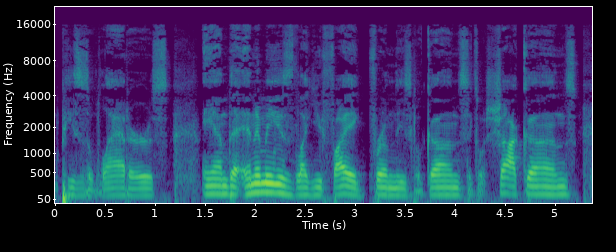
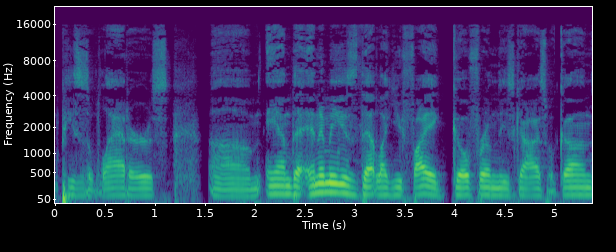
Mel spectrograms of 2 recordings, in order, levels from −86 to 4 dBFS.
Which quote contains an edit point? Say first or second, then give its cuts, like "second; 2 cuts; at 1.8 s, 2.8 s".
first; 5 cuts; at 1.4 s, 2.4 s, 3.1 s, 3.6 s, 4.2 s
